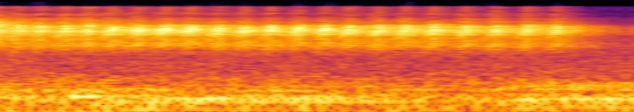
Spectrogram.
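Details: Robin performing a long rolling song known as ngeroll panjang, an unbroken high, buzzy rattle that pulses roughly four times a second across the whole stretch, over a faint low hum.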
